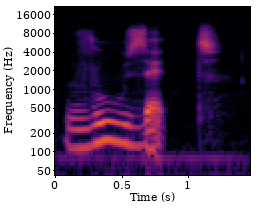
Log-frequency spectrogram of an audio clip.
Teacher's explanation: vous is ending with S, and then you tend to make a little link between them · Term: liaison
